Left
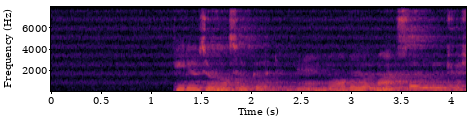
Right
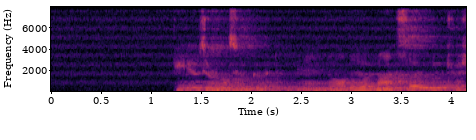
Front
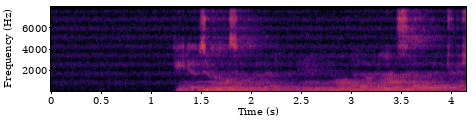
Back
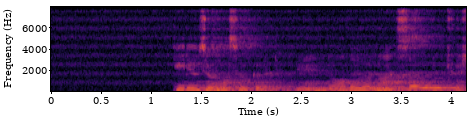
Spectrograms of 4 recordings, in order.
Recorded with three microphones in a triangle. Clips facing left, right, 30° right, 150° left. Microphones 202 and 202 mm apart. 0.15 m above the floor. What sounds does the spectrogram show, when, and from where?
1.2 s a man speaking: 135° left, 3 m; by 4.2 s 175° left, 5.5 m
